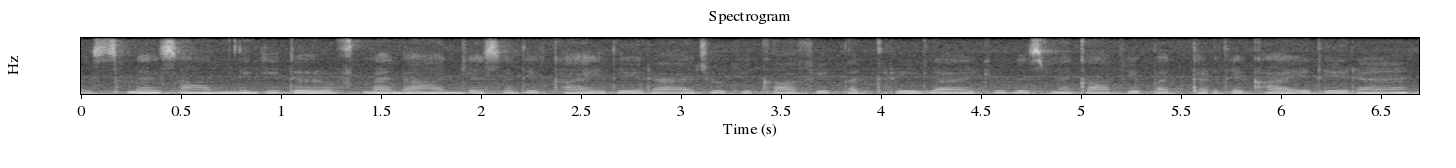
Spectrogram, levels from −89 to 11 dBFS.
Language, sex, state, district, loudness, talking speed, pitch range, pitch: Hindi, female, Chhattisgarh, Bastar, -15 LUFS, 205 wpm, 235-245 Hz, 240 Hz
